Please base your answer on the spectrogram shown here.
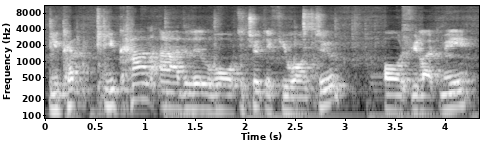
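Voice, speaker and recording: Speaking briskly in a medium-pitched voice, a cheeky, camp British man hosts his own cooking show from a home kitchen indoors. The casual demonstration echoes around the room.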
